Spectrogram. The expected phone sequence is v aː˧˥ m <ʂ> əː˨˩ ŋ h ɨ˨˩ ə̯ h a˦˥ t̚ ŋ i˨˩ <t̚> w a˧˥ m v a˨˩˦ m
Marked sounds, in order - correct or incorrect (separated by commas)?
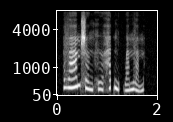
correct, correct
